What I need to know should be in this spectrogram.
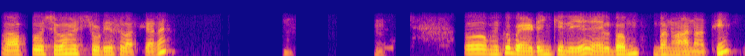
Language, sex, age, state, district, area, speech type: Hindi, male, 30-45, Madhya Pradesh, Hoshangabad, rural, conversation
